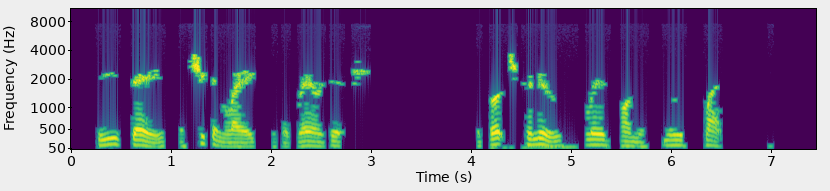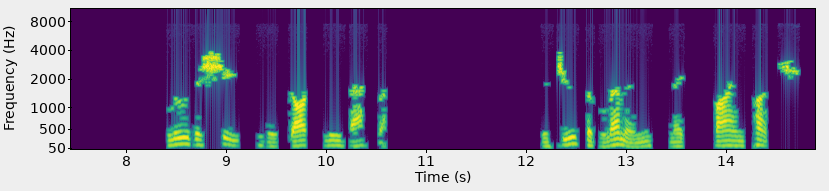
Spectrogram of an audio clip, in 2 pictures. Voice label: male car noise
